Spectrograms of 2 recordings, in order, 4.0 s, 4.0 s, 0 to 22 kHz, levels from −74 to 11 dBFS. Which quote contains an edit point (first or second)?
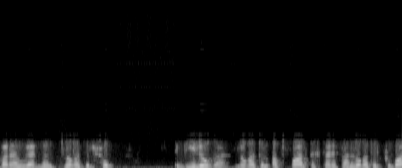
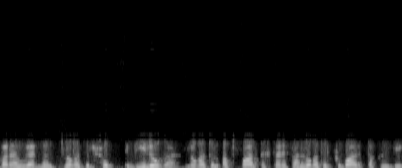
second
